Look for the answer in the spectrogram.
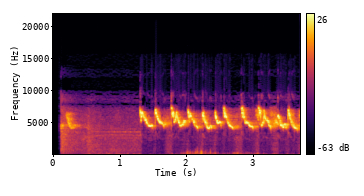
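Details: Japanese white-eye, known as mejiro, singing: after a second of quiet low rumble, a rapid, high twittering run of thin, sweeping notes begins and continues without pause to the end.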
